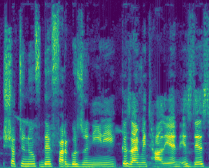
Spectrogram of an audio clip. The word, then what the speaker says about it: Châteauneuf-du-Fargoson: I am pronouncing Châteauneuf-du-Fargosonini because I'm Italian.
